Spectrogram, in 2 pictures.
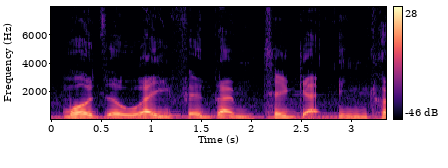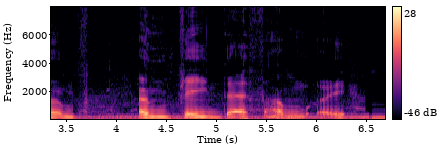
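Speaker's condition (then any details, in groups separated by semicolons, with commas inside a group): Cerebral palsy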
